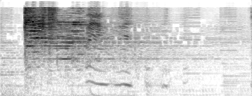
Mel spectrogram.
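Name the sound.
sword shattering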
